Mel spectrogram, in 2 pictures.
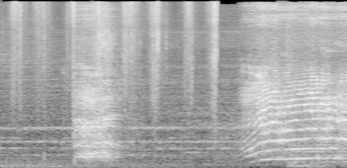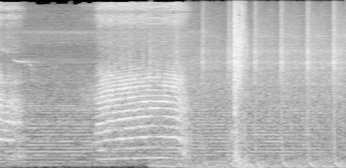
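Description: Bull bellowing: two long, loud moos, the first about three seconds in and the second about six seconds in, over background music. A short noisy burst comes about a second in and a sharp hit near the end.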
